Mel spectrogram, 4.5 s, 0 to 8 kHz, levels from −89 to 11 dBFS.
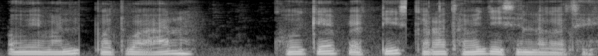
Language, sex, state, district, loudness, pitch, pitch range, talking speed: Chhattisgarhi, male, Chhattisgarh, Raigarh, -16 LUFS, 120 Hz, 115-130 Hz, 175 wpm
